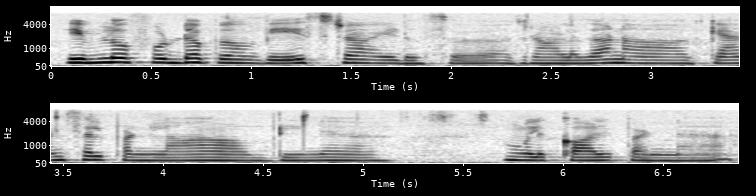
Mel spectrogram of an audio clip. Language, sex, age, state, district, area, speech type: Tamil, female, 45-60, Tamil Nadu, Tiruvarur, rural, spontaneous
